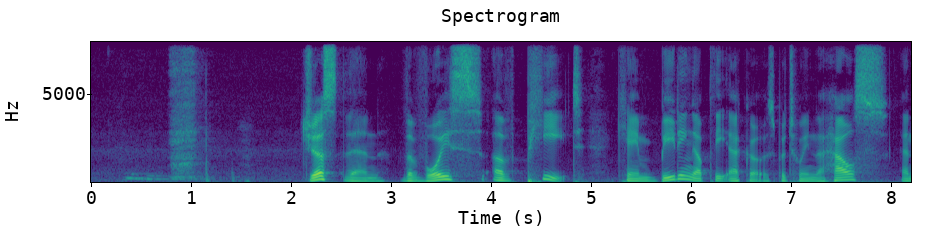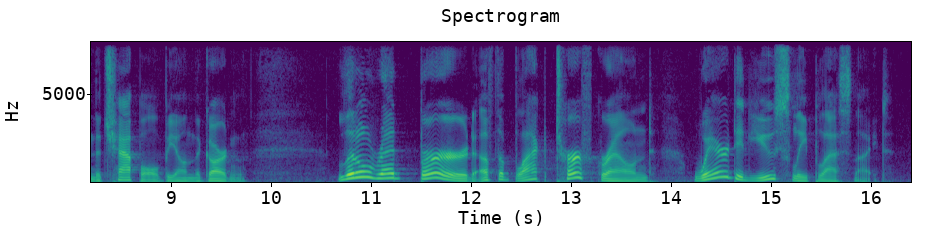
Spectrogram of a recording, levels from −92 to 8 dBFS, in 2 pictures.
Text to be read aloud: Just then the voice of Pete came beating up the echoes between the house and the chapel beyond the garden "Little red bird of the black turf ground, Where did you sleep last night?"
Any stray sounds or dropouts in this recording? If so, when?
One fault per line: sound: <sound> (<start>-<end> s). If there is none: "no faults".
sound: sniff (0.2-1.7 s)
